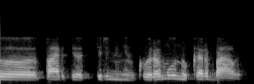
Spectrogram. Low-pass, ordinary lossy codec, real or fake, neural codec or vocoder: 3.6 kHz; Opus, 24 kbps; real; none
